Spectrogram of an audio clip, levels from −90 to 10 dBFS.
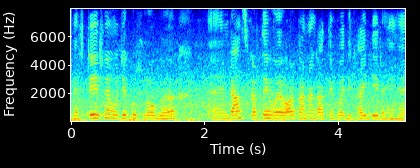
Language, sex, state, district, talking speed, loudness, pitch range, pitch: Hindi, female, Chandigarh, Chandigarh, 190 wpm, -17 LUFS, 220-245 Hz, 230 Hz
